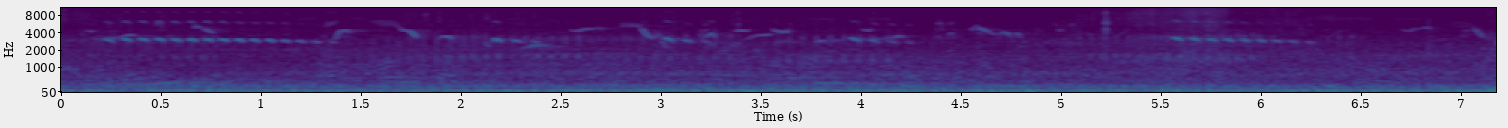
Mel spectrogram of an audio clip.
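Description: Several birds calling: short chirps and rapid trills, over a steady low rumble.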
